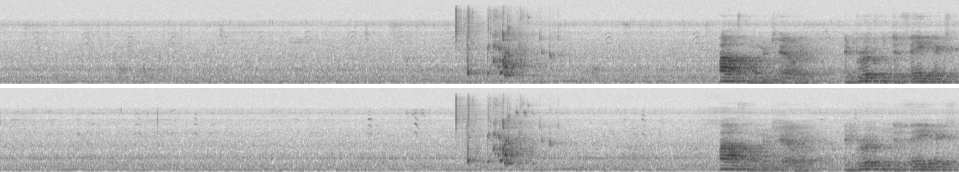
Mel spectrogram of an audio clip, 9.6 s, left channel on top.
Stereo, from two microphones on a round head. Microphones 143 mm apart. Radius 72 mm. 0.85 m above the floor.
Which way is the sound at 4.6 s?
5° left (ahead or behind).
